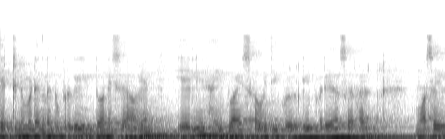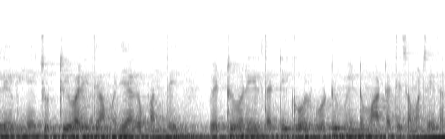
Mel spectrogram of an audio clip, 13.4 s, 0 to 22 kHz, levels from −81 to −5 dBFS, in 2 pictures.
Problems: constant background noise, low volume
